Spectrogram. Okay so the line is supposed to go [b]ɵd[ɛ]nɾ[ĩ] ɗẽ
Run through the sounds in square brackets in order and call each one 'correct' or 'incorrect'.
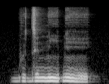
correct, correct, correct

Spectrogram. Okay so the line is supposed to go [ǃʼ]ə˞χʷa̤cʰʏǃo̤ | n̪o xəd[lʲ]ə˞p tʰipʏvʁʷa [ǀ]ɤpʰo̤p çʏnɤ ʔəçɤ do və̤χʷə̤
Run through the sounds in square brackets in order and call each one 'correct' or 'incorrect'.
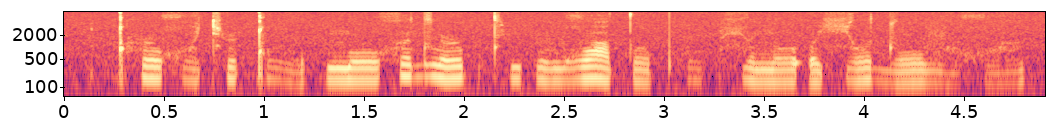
incorrect: ǃʰ, incorrect: l, incorrect: t̪

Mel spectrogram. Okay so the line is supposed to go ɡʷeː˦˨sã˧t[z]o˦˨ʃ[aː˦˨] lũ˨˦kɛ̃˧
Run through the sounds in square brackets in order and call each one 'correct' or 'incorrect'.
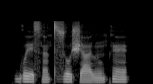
correct, incorrect: aː˨

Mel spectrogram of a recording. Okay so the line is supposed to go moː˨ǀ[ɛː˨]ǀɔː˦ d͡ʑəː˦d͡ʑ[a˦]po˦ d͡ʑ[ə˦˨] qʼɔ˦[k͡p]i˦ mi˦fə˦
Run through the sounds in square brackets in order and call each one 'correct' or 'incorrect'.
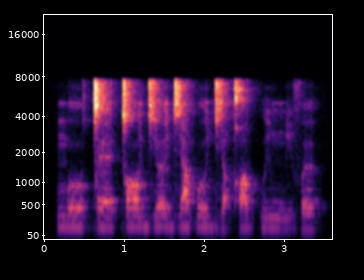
correct, correct, incorrect: ə˨, incorrect: kʷ

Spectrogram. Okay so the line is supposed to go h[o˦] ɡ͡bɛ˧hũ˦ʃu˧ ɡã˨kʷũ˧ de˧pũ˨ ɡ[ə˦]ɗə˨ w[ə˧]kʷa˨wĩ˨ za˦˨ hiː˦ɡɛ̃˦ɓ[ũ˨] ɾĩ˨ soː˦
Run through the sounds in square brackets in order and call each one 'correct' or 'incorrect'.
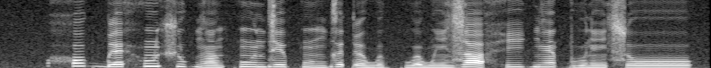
incorrect: ɔ˦, correct, incorrect: ə˨, incorrect: u˨

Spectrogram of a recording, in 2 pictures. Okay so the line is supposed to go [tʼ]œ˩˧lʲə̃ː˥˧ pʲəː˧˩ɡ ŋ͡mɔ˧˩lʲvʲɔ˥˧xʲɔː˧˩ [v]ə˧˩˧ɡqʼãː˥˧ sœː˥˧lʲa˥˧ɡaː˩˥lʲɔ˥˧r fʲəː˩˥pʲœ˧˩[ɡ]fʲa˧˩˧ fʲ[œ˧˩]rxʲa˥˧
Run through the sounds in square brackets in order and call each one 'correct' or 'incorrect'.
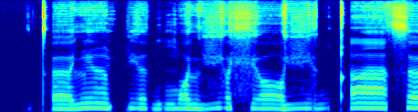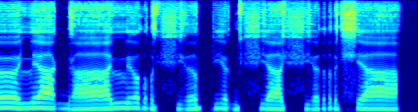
correct, incorrect: vʲ, correct, incorrect: œ˩˥

